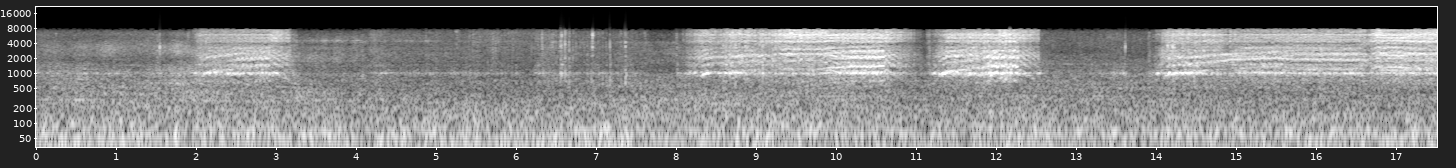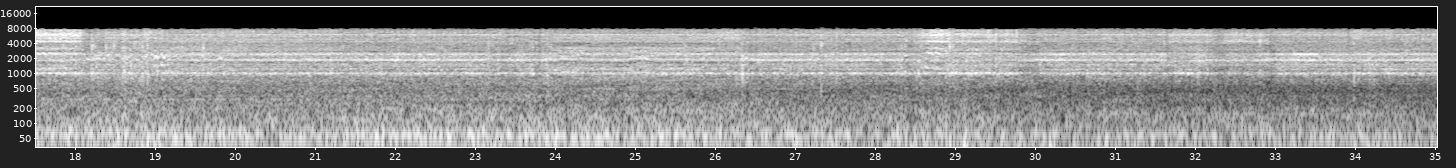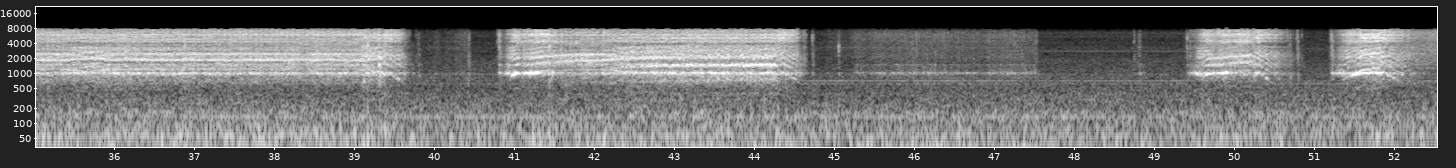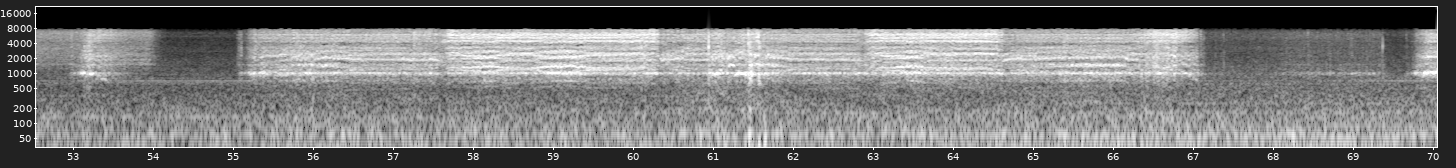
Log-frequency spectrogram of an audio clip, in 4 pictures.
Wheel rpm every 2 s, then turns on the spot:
30, 70, 20, 20, 130, 100, 40, 140, 160, 160, 160, 160, 160, 160, 160, 160, 160, 160, 160, 120, 70, 160, 40, 20, 30, 50, 20, 50, 160, 160, 160, 160, 160, 80, 30.
2-6 12-14 44-48 66-68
